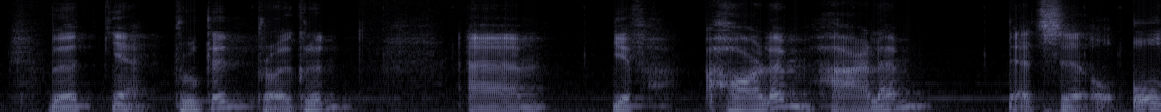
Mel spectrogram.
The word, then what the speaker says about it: Breukelen: Is Breukelen. Oh, of course, it's been Americanized because they can't pronounce the O. But yeah, Breukelen.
